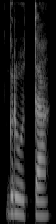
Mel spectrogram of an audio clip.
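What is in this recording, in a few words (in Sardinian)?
"gruta", Sardinian, female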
